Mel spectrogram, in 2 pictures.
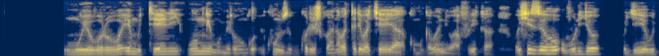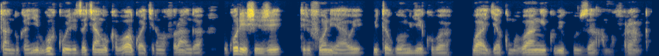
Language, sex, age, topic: Kinyarwanda, male, 18-24, finance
